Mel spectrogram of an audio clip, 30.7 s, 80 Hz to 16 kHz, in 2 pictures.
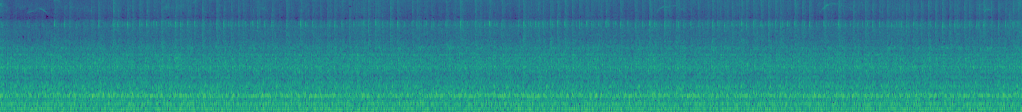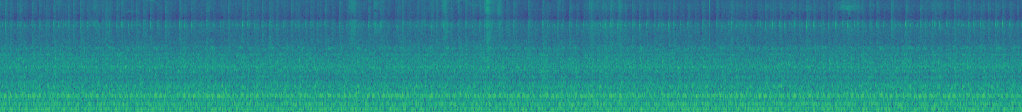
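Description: Diesel engine of a MAN NG313 articulated city bus idling steadily, heard from inside the passenger cabin, its pitch holding level throughout.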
